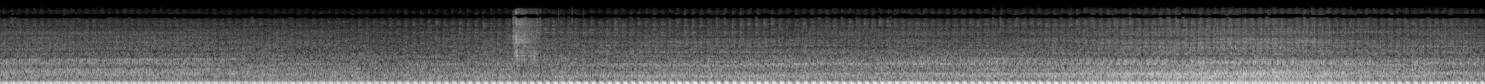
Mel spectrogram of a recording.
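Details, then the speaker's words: Yamaha NMAX Neo (third generation) after an oil change to Shell engine and final-drive oil: steady, even low idle thrum with no knocks; owner finds it not rough, a normal idle. "Terus ini saya nyalakan bentar, nanti kalian dengar sendiri dan bandingkan dengan NMAX kalian suaranya bagaimana. Kalau menurut saya sih ya biasa aja sih, nggak kasar."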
